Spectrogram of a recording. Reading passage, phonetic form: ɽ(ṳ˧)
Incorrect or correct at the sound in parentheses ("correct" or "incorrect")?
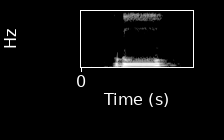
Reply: correct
